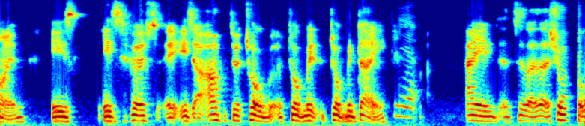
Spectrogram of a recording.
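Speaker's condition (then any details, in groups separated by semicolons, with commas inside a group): Parkinson's disease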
